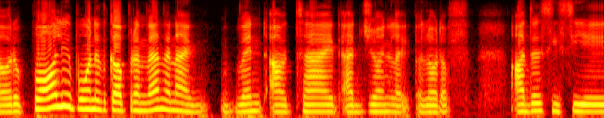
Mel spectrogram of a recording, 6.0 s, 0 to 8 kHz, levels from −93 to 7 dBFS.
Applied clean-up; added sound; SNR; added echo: neural mask model RNNoise.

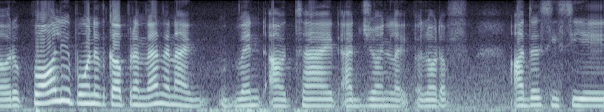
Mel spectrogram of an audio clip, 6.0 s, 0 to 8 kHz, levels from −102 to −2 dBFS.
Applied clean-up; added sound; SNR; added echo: none; Engine / Boat, Water vehicle; 18 dB; none.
